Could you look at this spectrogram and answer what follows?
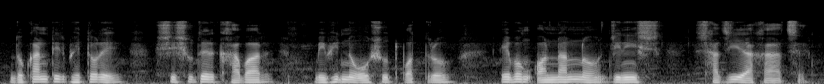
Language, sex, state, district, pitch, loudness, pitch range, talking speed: Bengali, male, West Bengal, Cooch Behar, 110 Hz, -17 LUFS, 100-115 Hz, 95 wpm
